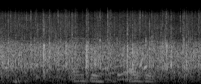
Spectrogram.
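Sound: audience applause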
